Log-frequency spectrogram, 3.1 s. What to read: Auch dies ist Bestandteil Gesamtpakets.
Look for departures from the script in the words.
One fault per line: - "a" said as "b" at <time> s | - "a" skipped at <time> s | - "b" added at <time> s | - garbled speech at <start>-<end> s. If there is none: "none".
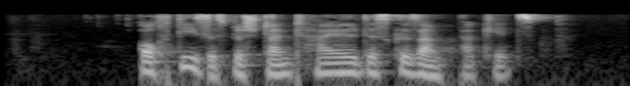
- "des" added at 1.8 s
